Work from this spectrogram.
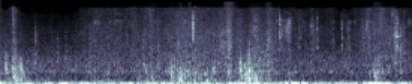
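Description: Quick, even footsteps of a character running in the game The Day Before, close and fairly loud, a short regular patter with no voices.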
